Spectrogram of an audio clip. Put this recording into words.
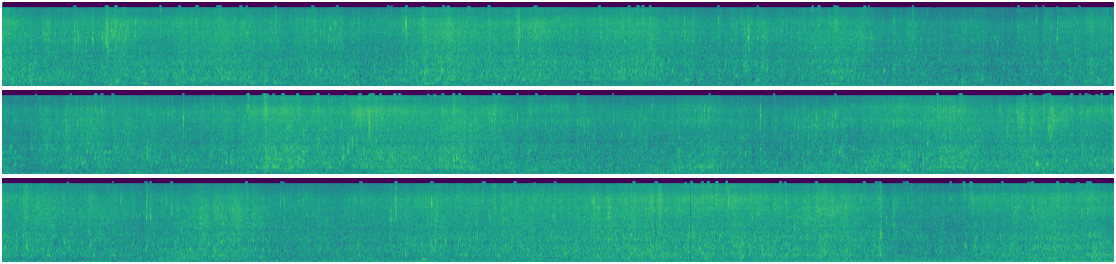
Waves crashing against a rocky shoreline at Lake Biwa north of Chomeiji.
